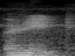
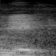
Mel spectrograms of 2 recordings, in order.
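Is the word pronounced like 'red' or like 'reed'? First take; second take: reed; red. First: The vowel is a long 'ee' sound. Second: The vowel is a short 'eh' sound. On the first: It is the present tense. "Present form কি রিডের রিড" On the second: It is the past tense. "Past form রিডের কি হয় রেড"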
